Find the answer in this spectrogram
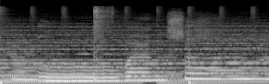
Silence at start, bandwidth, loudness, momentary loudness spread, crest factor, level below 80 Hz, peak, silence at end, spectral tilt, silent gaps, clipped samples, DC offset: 0 s; 16 kHz; -11 LUFS; 5 LU; 10 dB; -30 dBFS; 0 dBFS; 0 s; -7.5 dB/octave; none; under 0.1%; under 0.1%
